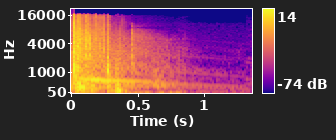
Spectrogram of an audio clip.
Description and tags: Ricochet wood3
bang, crack, gun, metal, ping, pow, ricochet, shoot, snap, ting, wood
